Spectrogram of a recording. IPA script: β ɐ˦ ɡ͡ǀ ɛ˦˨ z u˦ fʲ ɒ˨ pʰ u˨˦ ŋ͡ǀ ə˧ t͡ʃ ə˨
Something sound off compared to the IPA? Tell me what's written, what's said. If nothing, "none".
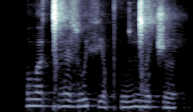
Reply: none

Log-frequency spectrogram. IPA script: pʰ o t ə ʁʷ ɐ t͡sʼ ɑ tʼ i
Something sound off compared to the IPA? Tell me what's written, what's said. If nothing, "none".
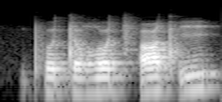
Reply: none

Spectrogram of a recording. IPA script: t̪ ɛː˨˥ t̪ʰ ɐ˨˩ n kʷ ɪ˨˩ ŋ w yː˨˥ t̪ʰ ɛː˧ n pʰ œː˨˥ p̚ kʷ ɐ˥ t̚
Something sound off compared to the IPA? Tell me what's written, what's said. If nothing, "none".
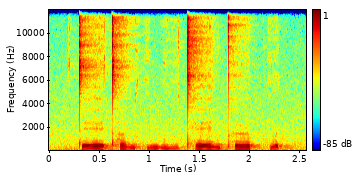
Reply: yː˨˥ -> yː˨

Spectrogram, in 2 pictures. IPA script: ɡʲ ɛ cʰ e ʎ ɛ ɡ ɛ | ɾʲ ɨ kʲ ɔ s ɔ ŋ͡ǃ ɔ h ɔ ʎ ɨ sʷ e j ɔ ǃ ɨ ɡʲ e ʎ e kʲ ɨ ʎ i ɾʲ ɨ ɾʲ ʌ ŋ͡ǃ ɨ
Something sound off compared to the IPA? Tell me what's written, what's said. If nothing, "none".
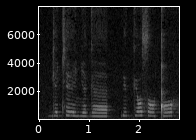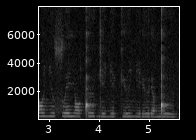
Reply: none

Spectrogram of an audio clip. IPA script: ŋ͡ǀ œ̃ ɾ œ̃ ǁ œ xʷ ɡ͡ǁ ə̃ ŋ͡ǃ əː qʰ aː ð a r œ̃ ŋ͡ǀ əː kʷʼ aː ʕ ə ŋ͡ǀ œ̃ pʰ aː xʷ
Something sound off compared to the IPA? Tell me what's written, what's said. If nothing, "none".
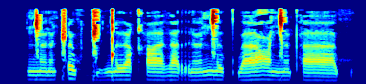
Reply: none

